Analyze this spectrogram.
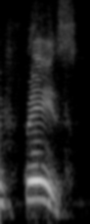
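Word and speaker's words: face: पे साइलेंट ई हो, जैसे कि फेस, ई का साउंड यहाँ पे नहीं बोला गया, ओनली ए।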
